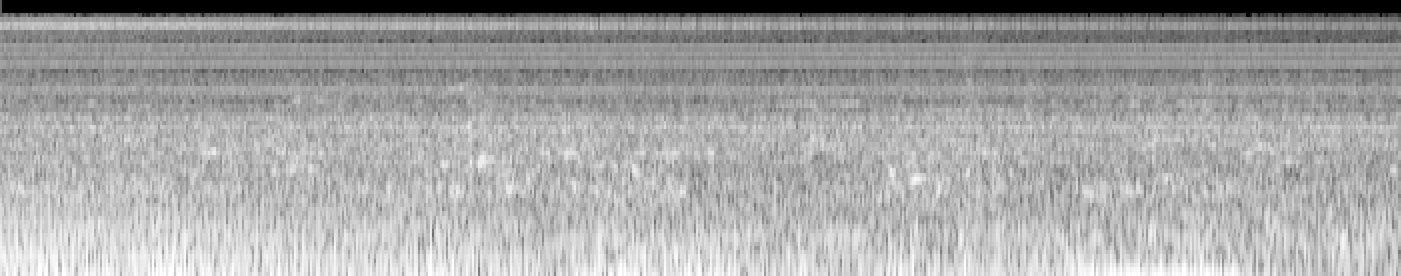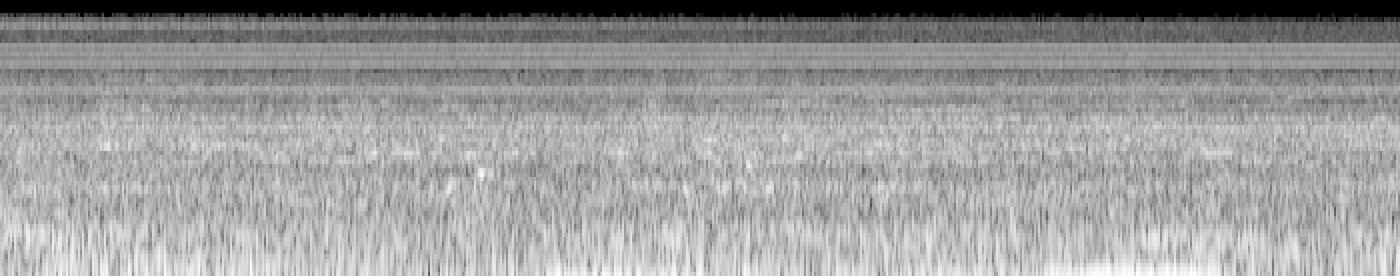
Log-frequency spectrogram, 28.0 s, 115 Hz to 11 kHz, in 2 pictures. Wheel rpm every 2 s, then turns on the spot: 0, 0, 0, 0, 0, 0, 0, 0, 0, 0, 0, 0, 0, 0.
none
